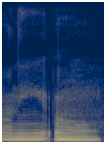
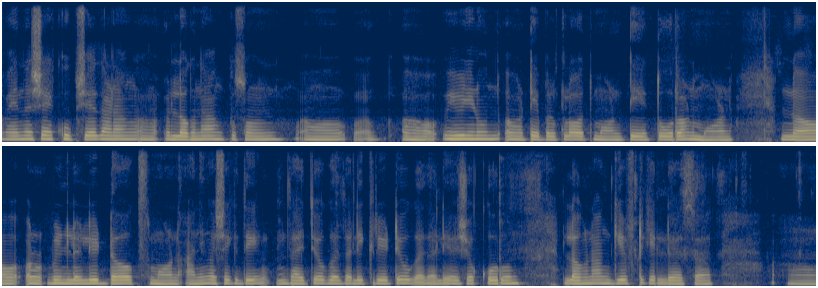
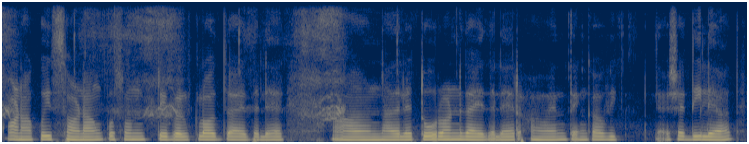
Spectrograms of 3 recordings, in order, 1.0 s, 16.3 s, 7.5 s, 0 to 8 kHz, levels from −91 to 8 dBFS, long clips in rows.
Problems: constant background noise, background conversations at intervals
